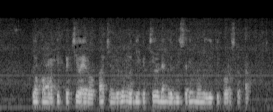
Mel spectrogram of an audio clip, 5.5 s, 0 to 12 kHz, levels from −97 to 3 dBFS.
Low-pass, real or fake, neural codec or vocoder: 7.2 kHz; real; none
